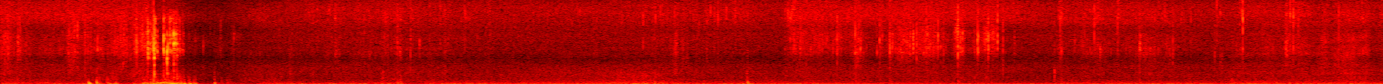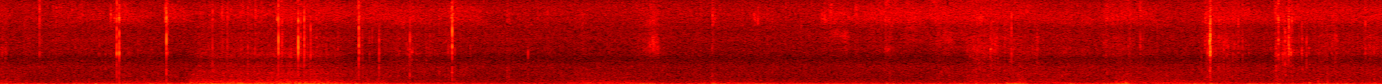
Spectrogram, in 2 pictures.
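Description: Wind buffeting the camera microphone as a steady low rumble, with scattered rustles and snaps of someone moving through dry leaf litter in a forest; a louder burst of rustling about two seconds in.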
